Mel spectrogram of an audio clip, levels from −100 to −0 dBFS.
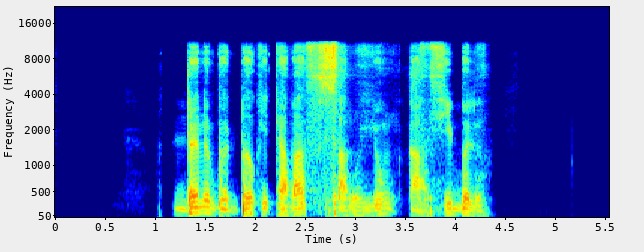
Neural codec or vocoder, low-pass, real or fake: codec, 44.1 kHz, 3.4 kbps, Pupu-Codec; 10.8 kHz; fake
